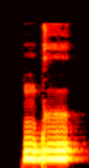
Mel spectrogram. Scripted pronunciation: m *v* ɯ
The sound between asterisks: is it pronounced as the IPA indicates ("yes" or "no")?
no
